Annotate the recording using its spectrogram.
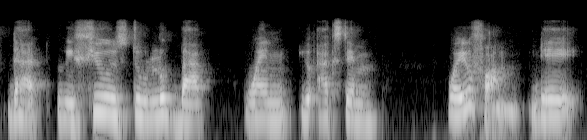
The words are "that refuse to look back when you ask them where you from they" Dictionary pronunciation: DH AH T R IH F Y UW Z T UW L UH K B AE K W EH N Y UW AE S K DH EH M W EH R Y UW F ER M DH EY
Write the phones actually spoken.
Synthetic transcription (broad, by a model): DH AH T R IH F Y UW Z T UW L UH K B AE K W EH N Y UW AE K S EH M W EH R Y UW F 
